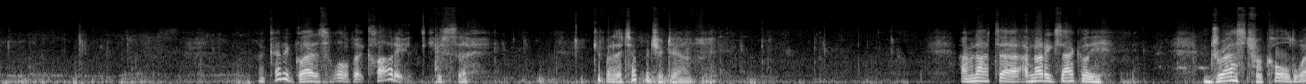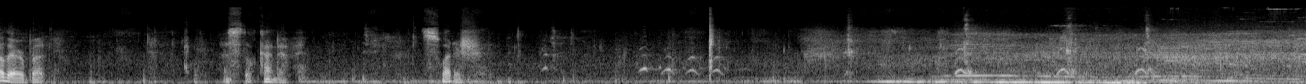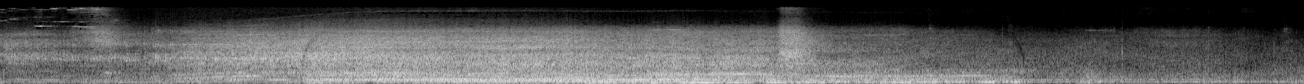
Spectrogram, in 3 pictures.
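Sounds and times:
speech: 2.6s - 4.9s, 6.1s - 7.3s, 9.6s - 11.2s, 11.8s - 13.7s, 15.3s - 16.3s, 17.3s - 18.0s
garbage truck brakes hissing: 20.7s - 30.4s
heavy garbage truck engine rumbling by outdoors: 21.1s - 37.0s.

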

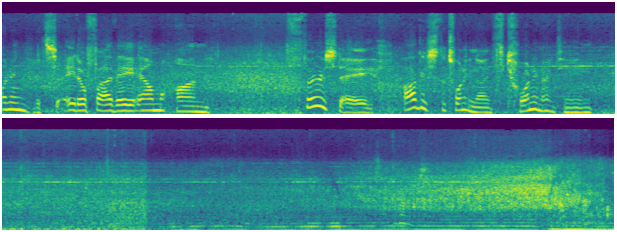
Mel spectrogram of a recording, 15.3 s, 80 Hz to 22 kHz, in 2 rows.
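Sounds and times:
speech: 0.0s - 2.9s, 3.8s - 7.5s
road noise: 0.0s - 15.3s
car passing by: 7.8s - 15.3s.

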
